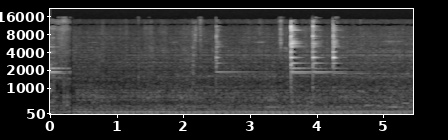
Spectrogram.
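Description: Steady low motor drone, with sharp ringing metallic clinks of metal parts or tools: one about halfway through and three more in quick succession a little later.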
